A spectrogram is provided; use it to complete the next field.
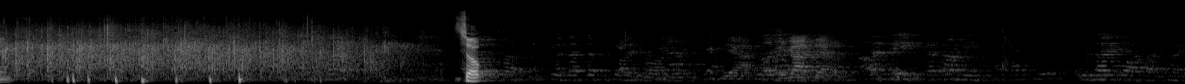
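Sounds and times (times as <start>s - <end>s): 
audience applause: 0.0s - 4.3s
speech: 4.6s - 5.0s.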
